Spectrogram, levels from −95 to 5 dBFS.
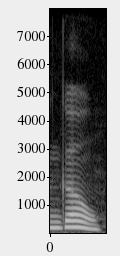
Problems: none marked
